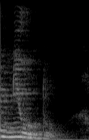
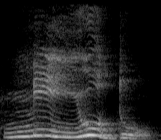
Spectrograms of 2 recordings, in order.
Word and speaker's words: miúdo: Mas a gente sabe que o termo, na verdade, não é miúdo. O termo é miúdo.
